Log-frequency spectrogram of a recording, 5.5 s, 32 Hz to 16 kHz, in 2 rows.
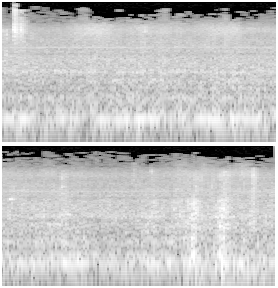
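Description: A 683 series limited express train, Shirasagi No. 14 running from Toyama to Nagoya, arriving at track 4 of Ogaki station, gives off a steady, dense rumble with a low droning hum underneath and a few soft clanks near the end. No one speaks.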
